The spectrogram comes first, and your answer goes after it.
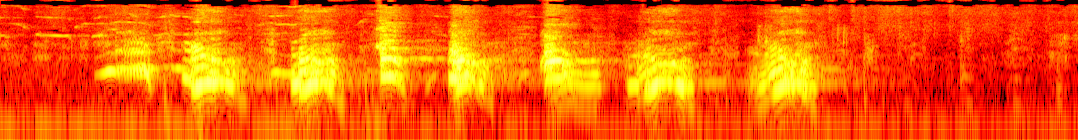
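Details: Dogs barking at something up in a tree after starting to bark outdoors; a series of about eight loud, hoarse barks in quick succession, roughly two per second, then a quiet pause.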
